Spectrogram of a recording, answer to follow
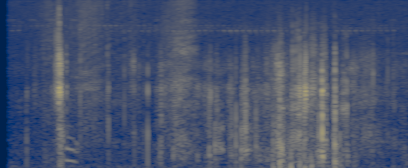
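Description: Handling noise on the recording iPod: irregular clicks, knocks and rustling as the device is gripped and moved by hand, with one sharp click about half a second in and a denser run of knocks near the three-second mark.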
